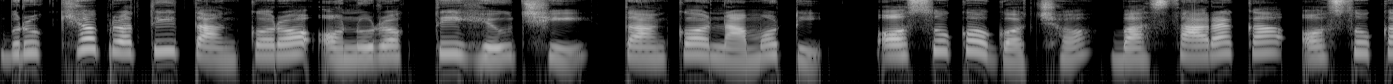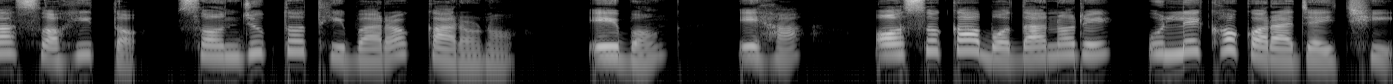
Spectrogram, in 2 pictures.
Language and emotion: Odia, neutral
